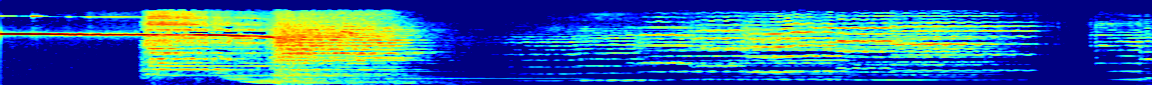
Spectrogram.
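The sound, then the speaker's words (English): A thin high whistle tone gives way to a loud, shrill, harsh blast, blown hard and held for around ten seconds, wavering slightly before briefly breaking off and starting again. “I put it to my lips and blew it at the departing Miss Rice, defiantly and with all my might.”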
